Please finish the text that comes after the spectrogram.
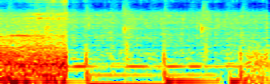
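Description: Raw peanuts dropped into hot oil for a mixed vegetable curry with data greens: a loud burst of sizzling, then a quieter steady frying crackle with light stirring taps.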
